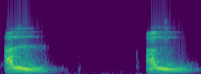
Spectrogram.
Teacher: हमारा जबान की का किनारा है नोक समेत, इंक्लूडिंग द टिप, वो 8 दांतों के मसूड़ों पे लग रहा है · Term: मखरज लाम का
